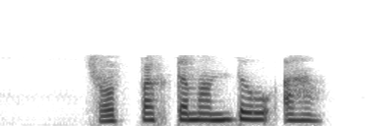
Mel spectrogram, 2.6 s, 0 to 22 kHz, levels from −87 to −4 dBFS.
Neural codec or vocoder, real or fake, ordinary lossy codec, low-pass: codec, 16 kHz in and 24 kHz out, 0.8 kbps, FocalCodec, streaming, 65536 codes; fake; MP3, 24 kbps; 3.6 kHz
